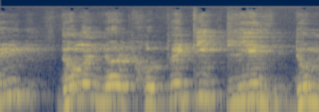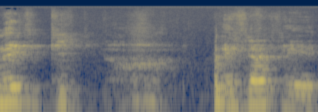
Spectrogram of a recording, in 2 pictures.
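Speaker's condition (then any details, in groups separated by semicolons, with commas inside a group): Cerebral palsy; lifelong, non-progressive; stable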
